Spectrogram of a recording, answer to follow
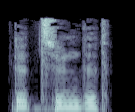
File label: "gezündet", German; adjectives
